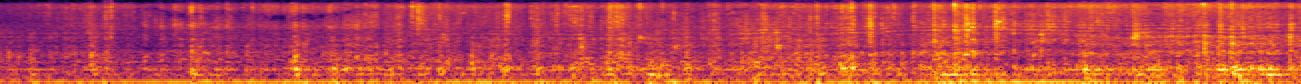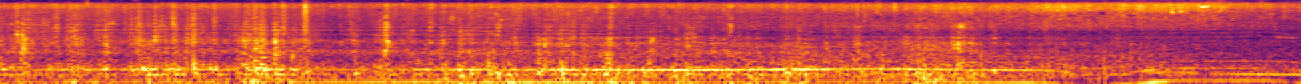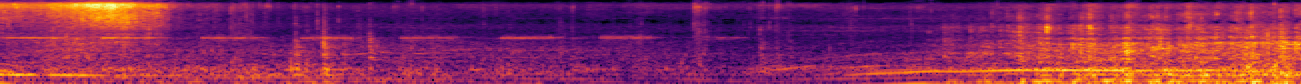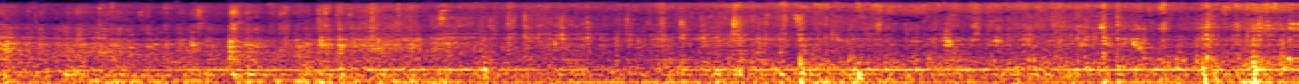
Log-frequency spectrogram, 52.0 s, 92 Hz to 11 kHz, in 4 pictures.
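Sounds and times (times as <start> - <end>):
heavy diesel engine running: 0.0 - 52.0.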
